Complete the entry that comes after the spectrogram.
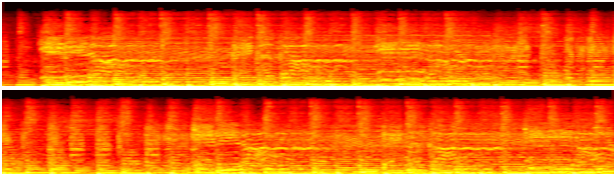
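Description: A glam rock song plays loudly and continuously, with a driving, steady drum beat, thick electric guitars and full band sound filling the whole stretch, no talking over it.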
